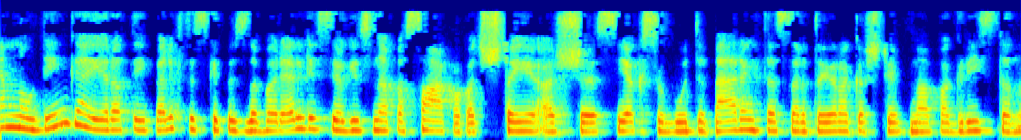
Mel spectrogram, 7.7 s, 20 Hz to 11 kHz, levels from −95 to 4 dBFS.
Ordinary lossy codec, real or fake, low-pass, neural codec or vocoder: MP3, 32 kbps; fake; 9.9 kHz; codec, 24 kHz, 0.9 kbps, DualCodec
